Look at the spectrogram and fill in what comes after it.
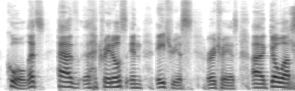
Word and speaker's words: Atreus: I do know his name is pronounced Atreus.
